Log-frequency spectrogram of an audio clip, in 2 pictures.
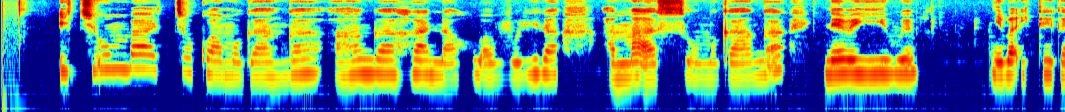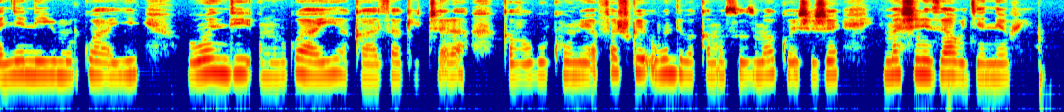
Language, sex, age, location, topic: Kinyarwanda, female, 18-24, Huye, health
